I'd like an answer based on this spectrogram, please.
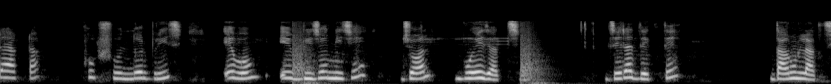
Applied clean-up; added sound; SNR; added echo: none; Explosion; 18 dB; none.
